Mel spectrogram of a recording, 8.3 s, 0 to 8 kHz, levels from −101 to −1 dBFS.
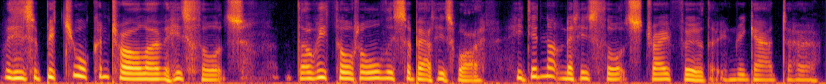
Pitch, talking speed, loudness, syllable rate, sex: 195 Hz, 195 wpm, -17 LUFS, 4.5 syllables/s, female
